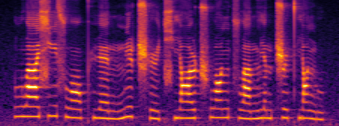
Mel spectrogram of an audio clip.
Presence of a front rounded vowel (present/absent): absent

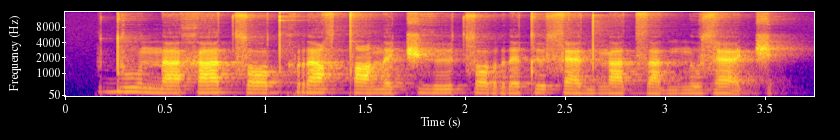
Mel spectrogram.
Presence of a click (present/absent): absent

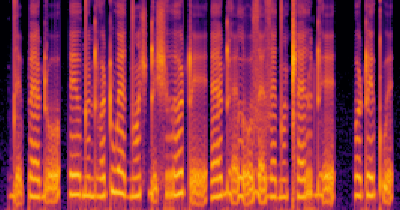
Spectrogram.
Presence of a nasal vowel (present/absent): present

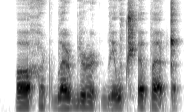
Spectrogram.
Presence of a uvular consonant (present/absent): absent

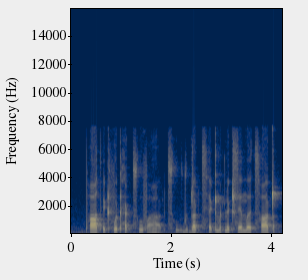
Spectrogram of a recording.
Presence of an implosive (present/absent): absent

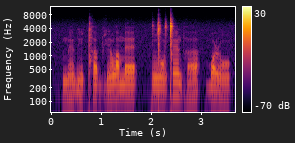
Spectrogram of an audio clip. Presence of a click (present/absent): present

